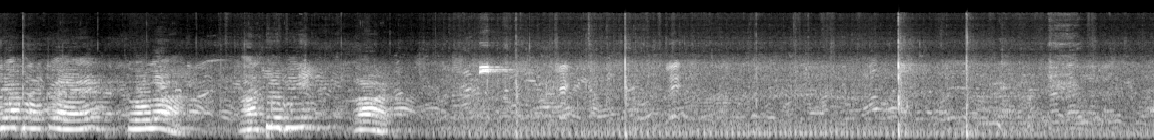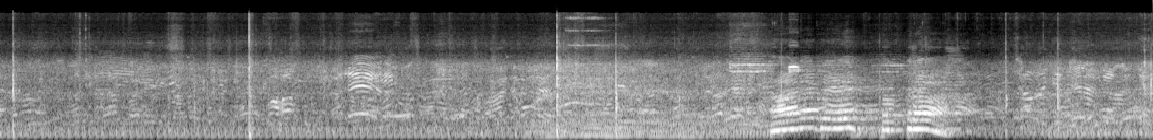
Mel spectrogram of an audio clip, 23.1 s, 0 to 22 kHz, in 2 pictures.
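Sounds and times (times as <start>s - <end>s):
crowd murmur: 0.0s - 23.0s.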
